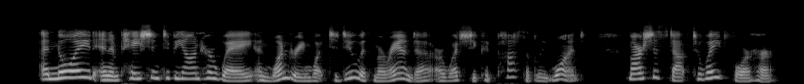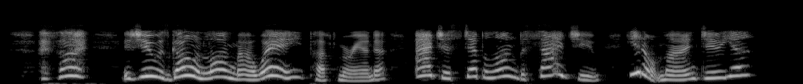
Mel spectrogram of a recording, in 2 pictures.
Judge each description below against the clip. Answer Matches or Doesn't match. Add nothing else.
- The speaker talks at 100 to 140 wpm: Doesn't match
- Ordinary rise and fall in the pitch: Doesn't match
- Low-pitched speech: Doesn't match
